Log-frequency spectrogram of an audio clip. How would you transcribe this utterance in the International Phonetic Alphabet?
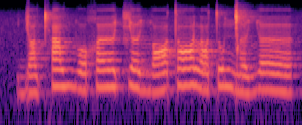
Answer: ɟ ɜ˨ lˠ cʰ a˦˥ lˠ ʎ o˦˨ χ ɜː˦˥ t͡ɕ ɜ˦˨ ʎ ɒː˨˦ t ɒː˦˥ l ɒ˨˦ t o˦˥ ŋ͡ǀ ɜ˨ ʎ ɜː˦˨

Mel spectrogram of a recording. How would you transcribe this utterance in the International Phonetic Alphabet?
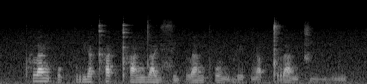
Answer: pʰ l a˥˩ ŋ f o˨˩ k̚ p r i˦˥ a̯ kʰ a˥˩ k̚ pʰ a˦˥ ŋ d a˧ j s i˨˩ ʔ l a˧ n pʰ o˨˩ n b eː˨˩ t̚ ŋ a˨˩ p̚ t r a˨˩ n t͡ɕ iː˨˩ n

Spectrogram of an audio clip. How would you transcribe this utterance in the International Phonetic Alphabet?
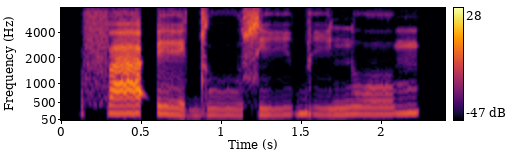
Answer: f a˧˥ ʔ e˧˩ d uː˩ s iː˩˧ b iː˩˧ n ʋ oː˧˥ m

